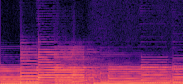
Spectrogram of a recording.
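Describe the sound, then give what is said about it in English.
Sustained distorted instrument tones through a distortion effect, buzzing with dense harmonics and shifting in pitch a few times while staying loud and steady. “gets more distorted. So I kind of have a smooth palette of distortion sounds from your clean”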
